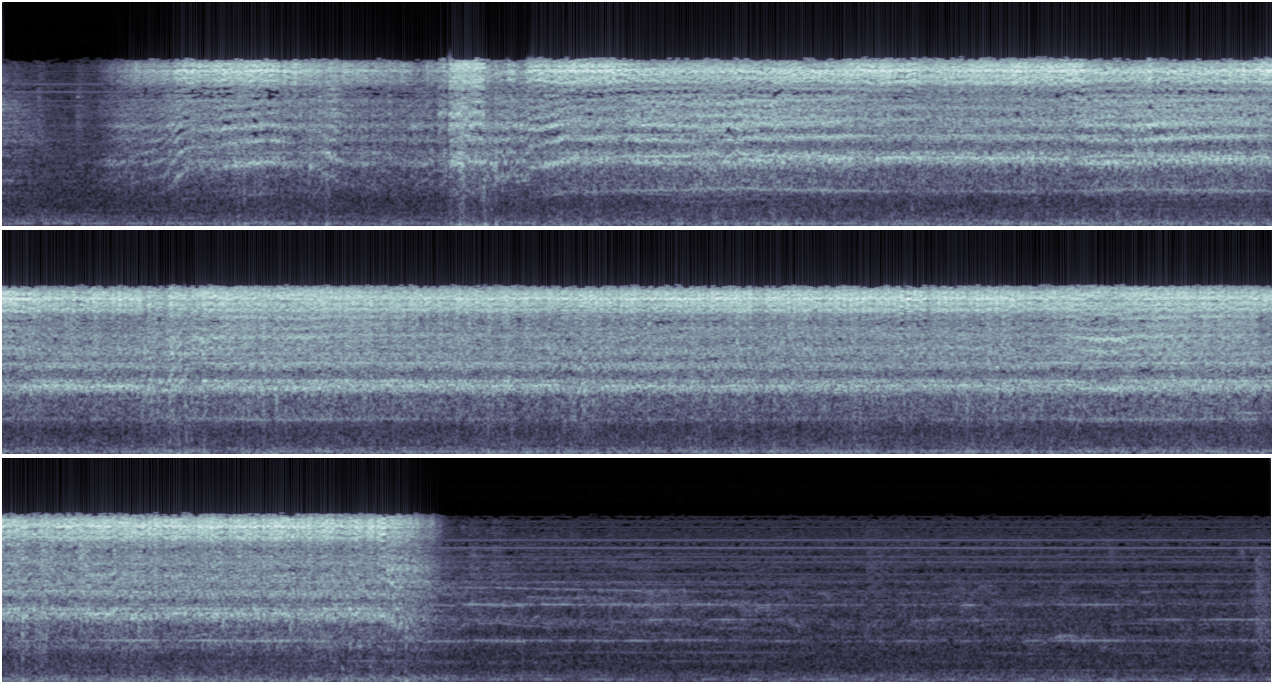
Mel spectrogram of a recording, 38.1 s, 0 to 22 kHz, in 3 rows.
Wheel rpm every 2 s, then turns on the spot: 40, 120, 130, 160, 160, 160, 170, 160, 170, 170, 170, 160, 170, 170, 110, 0, 0, 0, 0.
none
